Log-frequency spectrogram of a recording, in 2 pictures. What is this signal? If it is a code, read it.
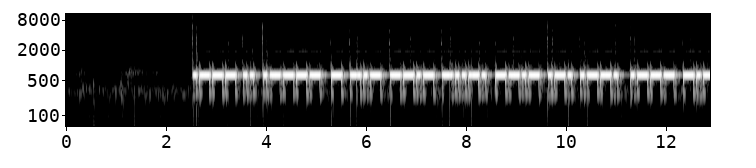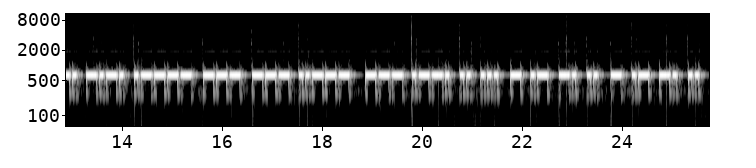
Morse code, heard as a keyed tone, about 18 wpm, 660 Hz. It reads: JI1TKQ/QRP JCC 1OO2 OP IS TANI TANI
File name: jh8cbh / 2021cw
